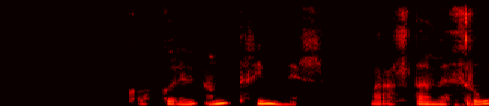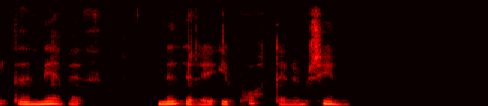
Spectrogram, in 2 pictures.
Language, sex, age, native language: Icelandic, female, 20-29, Icelandic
